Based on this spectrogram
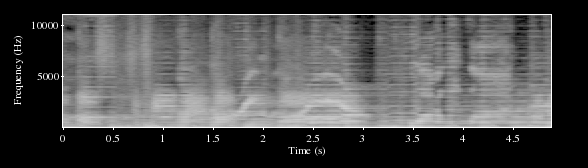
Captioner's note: wolf whistle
